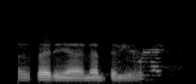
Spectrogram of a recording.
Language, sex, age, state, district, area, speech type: Tamil, male, 60+, Tamil Nadu, Ariyalur, rural, conversation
